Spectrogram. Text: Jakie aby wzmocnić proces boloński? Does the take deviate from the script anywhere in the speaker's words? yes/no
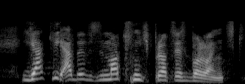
no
